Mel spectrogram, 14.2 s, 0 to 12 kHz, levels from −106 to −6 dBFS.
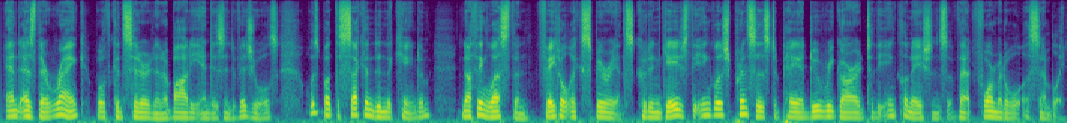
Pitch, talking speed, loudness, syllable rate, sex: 110 Hz, 175 wpm, -21 LUFS, 5.2 syllables/s, male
